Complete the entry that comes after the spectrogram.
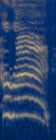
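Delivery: high squeaky hooray; theater actors cheering his news; mock cheering crowd. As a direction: cheer like the whole room.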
